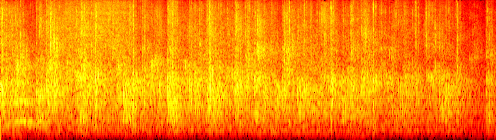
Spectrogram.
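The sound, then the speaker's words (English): An audience claps steadily for nearly four seconds as an applause vote between Uncharted games, a dense, even patter of many hands at constant loudness with no voices over it, tapering slightly at the very end. “We need an applause vote here on this.”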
